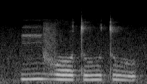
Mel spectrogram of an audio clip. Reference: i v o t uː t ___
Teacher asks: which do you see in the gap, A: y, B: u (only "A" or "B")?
B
